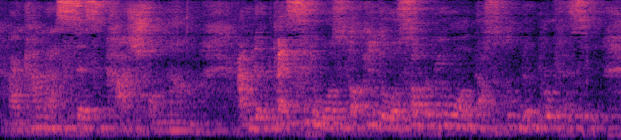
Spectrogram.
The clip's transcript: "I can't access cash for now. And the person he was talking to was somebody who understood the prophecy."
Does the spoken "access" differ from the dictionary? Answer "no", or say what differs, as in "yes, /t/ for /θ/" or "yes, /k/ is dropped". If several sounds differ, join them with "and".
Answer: yes, /k/ is dropped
